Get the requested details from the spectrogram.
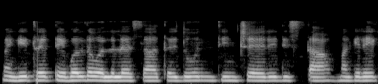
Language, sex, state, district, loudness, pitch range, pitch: Konkani, female, Goa, North and South Goa, -16 LUFS, 175-185 Hz, 180 Hz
